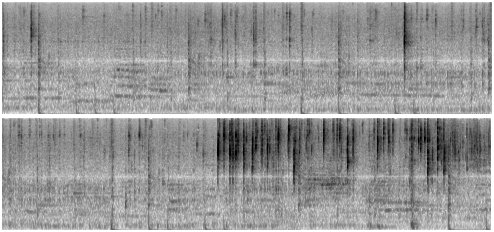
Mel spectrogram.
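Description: Tap water runs steadily into a container to fill a coffee maker, a continuous splashing that brightens and grows louder near the end as the vessel fills, with occasional clunks and faint background voices.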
